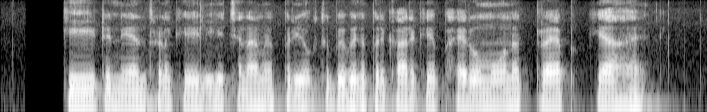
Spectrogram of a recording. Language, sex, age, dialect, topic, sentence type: Hindi, male, 18-24, Awadhi Bundeli, agriculture, question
